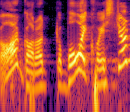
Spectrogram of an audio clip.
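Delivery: really bad put-on Australian accent, loud and slow. Imitating a caller phoning in a boy question: really bad Australian accent. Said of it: "really bad Australian accent who's like".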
